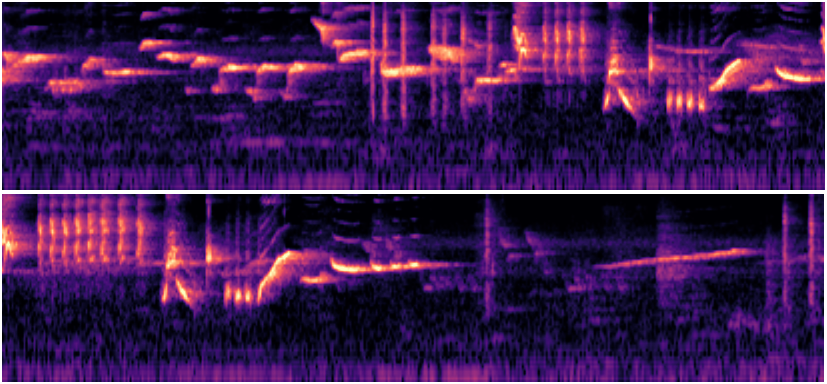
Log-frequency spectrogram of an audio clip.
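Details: White-rumped shama's fighting song, used for training, with tail-flicking: a dense, fast jumble of slurred whistles, sweeps and harsh clicking bursts, easing into a few long smooth rising whistles at the end.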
